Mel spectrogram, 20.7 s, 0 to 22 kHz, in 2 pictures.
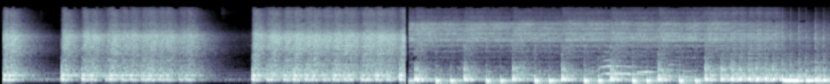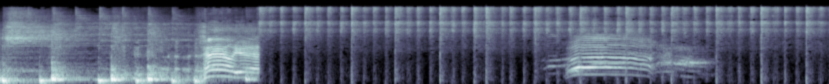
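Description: A full drum kit with snare, kick and cymbals, recorded and played back over studio monitors as part of a sound check, with a low sustained bass line under the first seconds. About 13 seconds in, the kit drops out, leaving a quick, even light ticking, over which a voice twice slides up and back down in pitch.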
